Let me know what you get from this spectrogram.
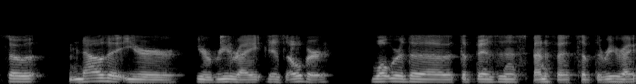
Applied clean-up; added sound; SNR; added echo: neural mask model Resemble Enhance denoiser.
